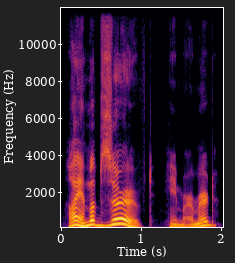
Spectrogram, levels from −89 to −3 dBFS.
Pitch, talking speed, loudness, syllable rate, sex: 170 Hz, 150 wpm, -15 LUFS, 5.3 syllables/s, male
